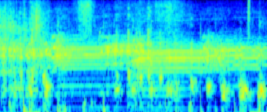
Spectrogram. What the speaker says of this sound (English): Also, the sheep are really loud.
